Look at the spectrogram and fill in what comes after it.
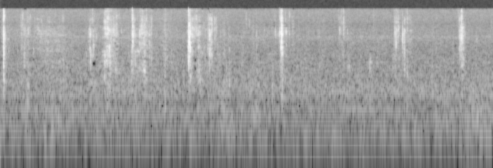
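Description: Faint chewing and crunching of fried chicken, with short crisp crunches scattered about once a second.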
